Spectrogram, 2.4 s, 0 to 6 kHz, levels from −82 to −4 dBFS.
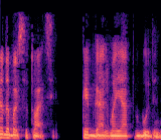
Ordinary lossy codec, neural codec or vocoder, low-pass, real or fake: MP3, 32 kbps; none; 5.4 kHz; real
